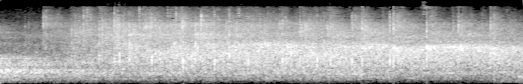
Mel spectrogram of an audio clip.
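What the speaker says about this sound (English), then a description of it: "Give yourself a round of applause" A crowd at a world mayors conference gives a full round of applause, a dense, even roar of clapping from many hands that holds at a constant level throughout.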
